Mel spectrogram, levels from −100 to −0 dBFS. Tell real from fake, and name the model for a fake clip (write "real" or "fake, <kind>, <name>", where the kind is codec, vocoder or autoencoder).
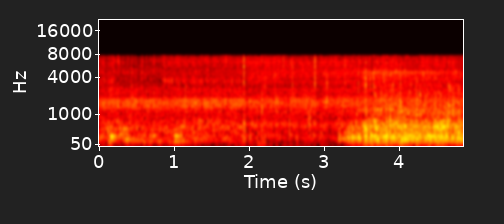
real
